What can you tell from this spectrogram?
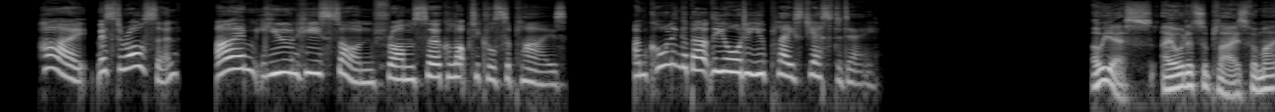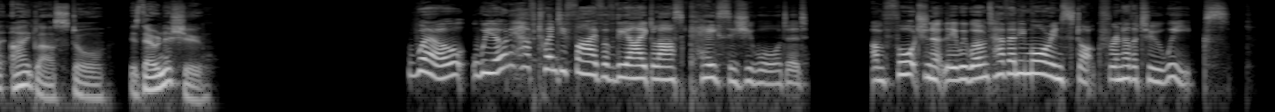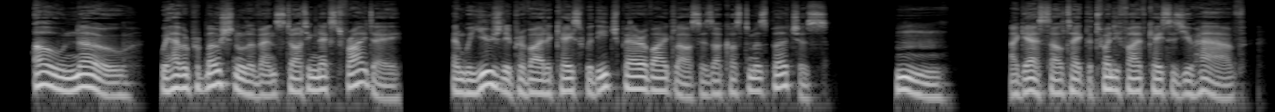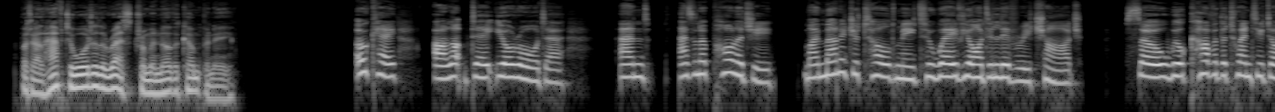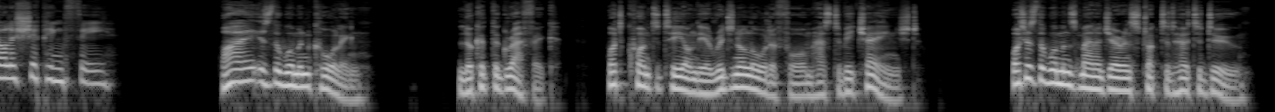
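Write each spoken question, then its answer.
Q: Why is the woman calling?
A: To say that some of the eyeglass cases he ordered are not in stock

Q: What has the woman's manager instructed her to do?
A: Waive the $20 delivery charge

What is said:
I'm calling about the order you placed yesterday. M: Oh, yes—I ordered supplies for my eyeglass store. Is there an issue? W: Well, we only have 25 of the eyeglass cases you ordered. Unfortunately, we won't have any more in stock for another two weeks. M: Oh, no—we have a promotional event starting next Friday, and we usually provide a case with each pair of eyeglasses our customers purchase. I guess I'll take the 25 cases you have, but I'll have to order the rest from another company. W: OK—I'll update your order. And as an apology, my manager told me to waive your delivery charge.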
